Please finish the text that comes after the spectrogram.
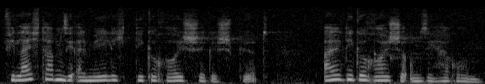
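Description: An actress playing a careful questioner in a radio play, prompting in a measured, suggestive way. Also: female voice, lowish voice, close to an everyday voice. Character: careful female questioner guiding a man's recollection. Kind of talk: radio play acting, dialogue. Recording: hissy early 1980s radio play recording.

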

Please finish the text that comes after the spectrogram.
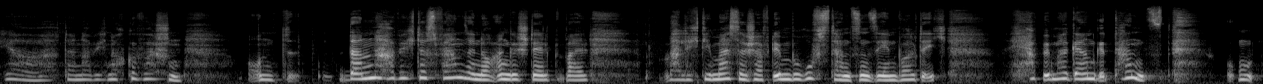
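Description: A nervous wife questioned in a radio crime play. Her voice is soft-edged, dark and husky. She answers haltingly, subdued and evasive. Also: fairly high pitch. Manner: halting, evasive, repeating herself. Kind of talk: German radio crime drama acting.

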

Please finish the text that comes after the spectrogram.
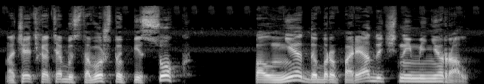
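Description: An actor playing an educated, proud and skeptical entomologist in an audio drama, reasoning in a pedantic way. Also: male voice, medium pitch, lively intonation, normal speed, a bit bright, no room sound, natural voice. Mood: scornful, lecturing. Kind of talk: Russian audio drama acting.

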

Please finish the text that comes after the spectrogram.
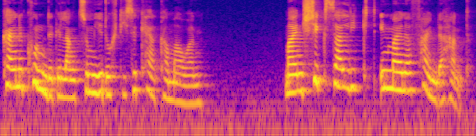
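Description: A woman's voice: mid-range voice, animated, slow. An actress playing a proud, aggrieved imprisoned queen, dignified and imperious, with formal declamatory diction in a classical German verse radio drama.

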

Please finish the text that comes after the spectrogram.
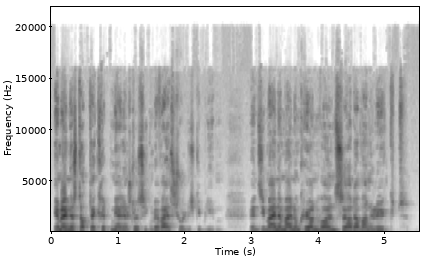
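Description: An actor playing a courteous but persistent, suspicious British police inspector in a radio play, speaking formally and with polite insistence. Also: male voice, mid-range voice, expressive, quick pace, natural voice. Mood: firm, suspicious. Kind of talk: German radio play dialogue.

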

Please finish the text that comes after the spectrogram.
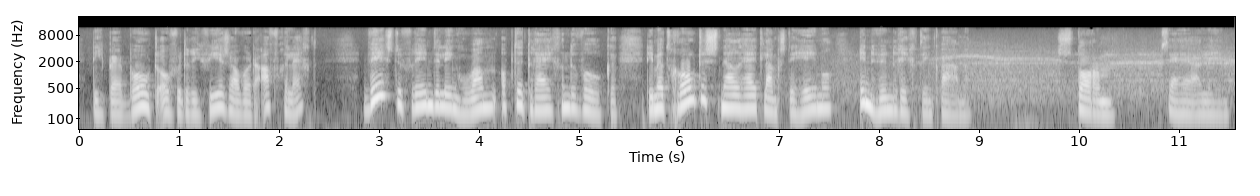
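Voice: mid-range voice, warm tone, slightly rough. A narrator reading a storybook expressively and dramatically for an audiobook, on an old cassette recording.

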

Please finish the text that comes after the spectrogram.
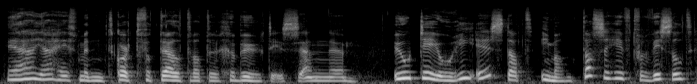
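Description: An actress playing a brisk, stern young female lawyer in a radio drama, speaking in a precise, businesslike way. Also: medium pitch, expressive, mellow. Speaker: supporting actress. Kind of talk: radio detective drama acting.

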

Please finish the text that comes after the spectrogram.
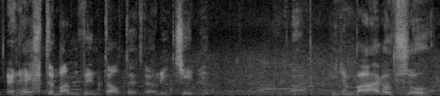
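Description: A man's voice: fairly low pitch, big pitch swings, unhurried, a crowd in the background. An actor with a Flemish accent playing a bitter, boastful, drunken middle-aged man in a radio play. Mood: grumbling, boozy. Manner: rambling, repetitive, cackling, tipsy. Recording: radio play with clear outdoor background noise.

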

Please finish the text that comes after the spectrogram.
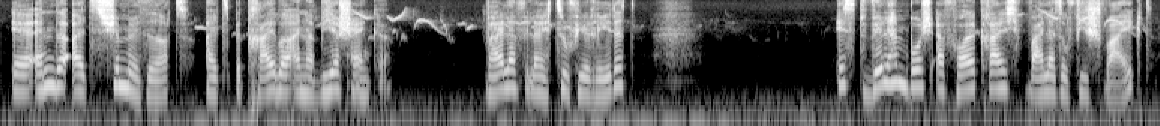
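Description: A woman's voice: mid-range voice, lightly acted. Radio drama: bold, probing, talkative woman played by an actress, mid-range voice, slight noise behind. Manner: articulate, insistent, teasing. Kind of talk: German radio play acting.

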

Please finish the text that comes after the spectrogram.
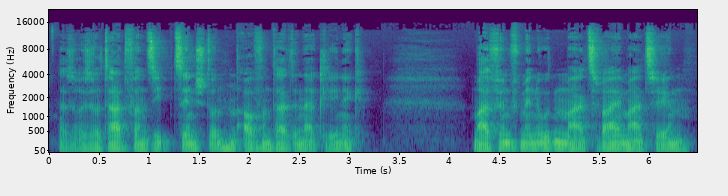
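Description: An actor playing a calm, methodical police major in a radio drama, measured and matter-of-fact with a dry weariness. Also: male voice, deep voice. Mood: weary, sober. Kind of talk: 1980s German radio drama acting.

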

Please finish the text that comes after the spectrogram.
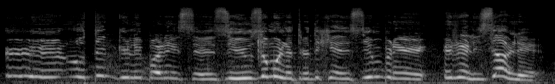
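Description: A man's voice: extremely high pitch, expressive, unhurried, fairly bright tone, soft background music, exaggerated voice. A man playing a dim, hesitant small-town police chief in a radio play, unsure and naive. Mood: naive, eager. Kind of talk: live radio play acting.

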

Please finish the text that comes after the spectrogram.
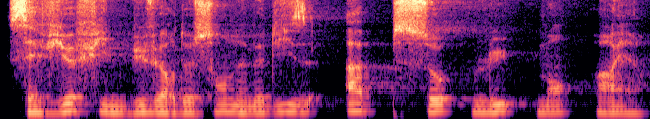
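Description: A man's voice: on the low side, steady tone, slow, mellow, echoey room. A man playing a grumbling, world-weary narrator in a sci-fi audio drama, complaining in dry, wordy sentences.

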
